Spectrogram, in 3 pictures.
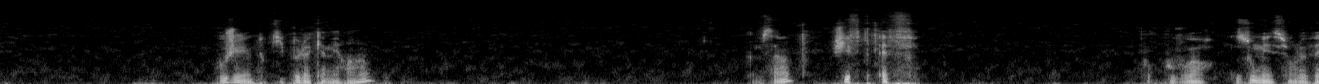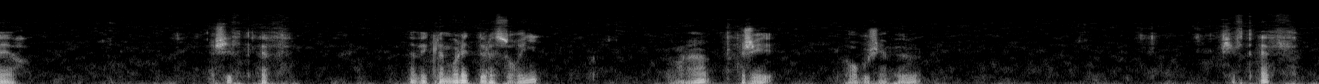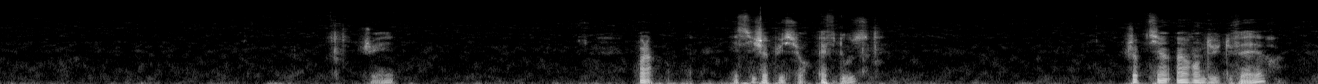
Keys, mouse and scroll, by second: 2.9 g, 7.1 click, 8.5 shift+f, 14.3 click, 15.7 shift+f, 19.3 click, 20.5 g, 24.0 click, 25.1 shift+f, 28.9 click, 29.7 g, 32.1 click, 35.5 F12.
